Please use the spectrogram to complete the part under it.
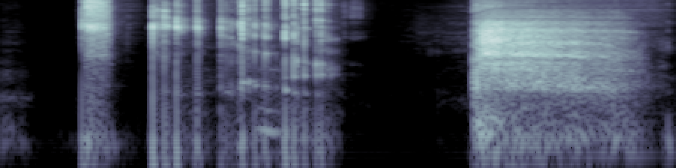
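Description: A drink can cracks open with a short, sharp hiss, followed by a run of light clattering taps and later a long, loud breathy exhale.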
